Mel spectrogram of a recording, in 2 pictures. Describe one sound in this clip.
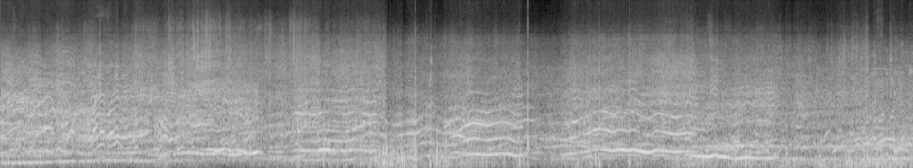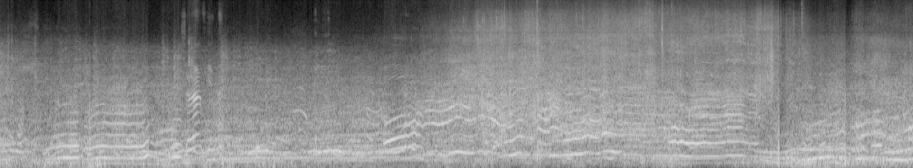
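Racing car engines roar and whine as cars speed around a dirt track.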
